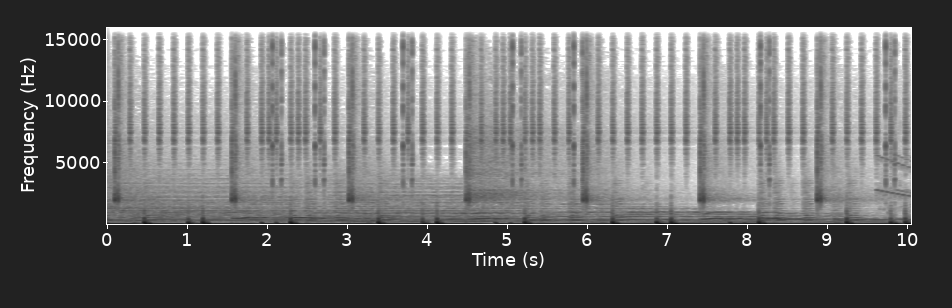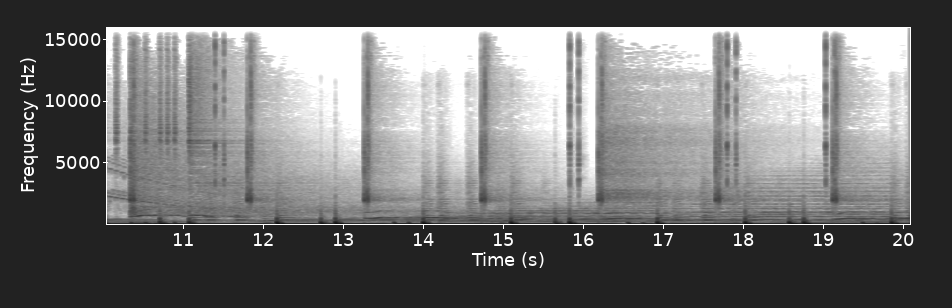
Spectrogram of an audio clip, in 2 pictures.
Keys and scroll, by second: 7.4 ctrl+z, 19.7 ctrl+z.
